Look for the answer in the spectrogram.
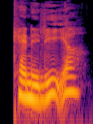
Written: KANNELER

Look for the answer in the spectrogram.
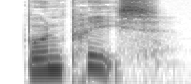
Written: bundpris

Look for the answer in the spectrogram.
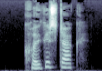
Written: krykkestok

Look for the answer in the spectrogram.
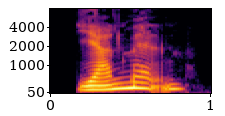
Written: JERNMALM

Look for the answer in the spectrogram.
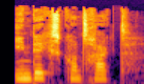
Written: indekskontrakt

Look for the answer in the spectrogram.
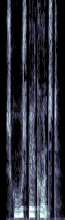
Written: skuespilkunst

